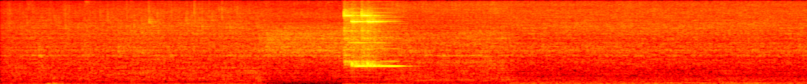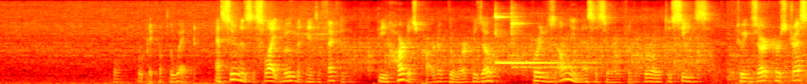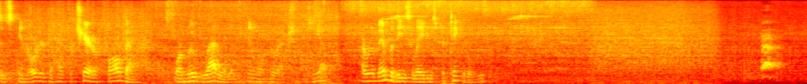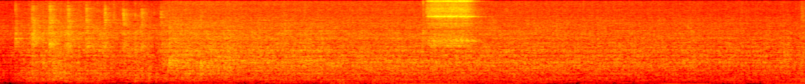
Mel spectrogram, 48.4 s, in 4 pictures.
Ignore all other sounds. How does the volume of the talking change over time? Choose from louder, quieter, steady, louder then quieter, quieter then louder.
steady.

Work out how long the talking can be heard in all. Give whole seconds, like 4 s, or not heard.
18 s.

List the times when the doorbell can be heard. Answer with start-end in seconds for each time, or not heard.
5.2-6.0, 19.5-21.1, 42.7-43.5.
